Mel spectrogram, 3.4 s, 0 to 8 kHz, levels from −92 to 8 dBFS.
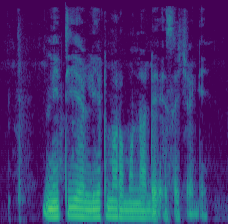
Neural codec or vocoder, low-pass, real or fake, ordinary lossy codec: none; 7.2 kHz; real; AAC, 32 kbps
